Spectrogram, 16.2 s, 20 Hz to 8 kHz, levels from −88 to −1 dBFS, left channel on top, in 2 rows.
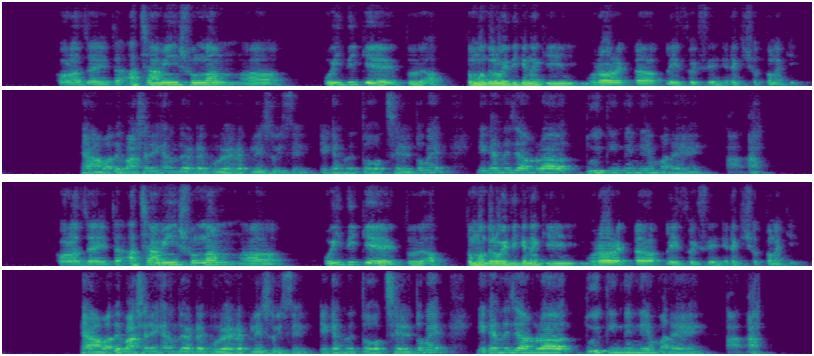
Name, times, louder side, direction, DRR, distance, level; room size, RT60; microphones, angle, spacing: voice 1, 0.6-2.8 3.2-4.3 4.7-7.8, left 1 dB, 55° right, 2.0 m, -26 dB
voice 2, 8.9-15.7, right 4 dB, 90° right, 0.7 m, -31 dB
5.2 x 3.0 x 2.4 m
head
